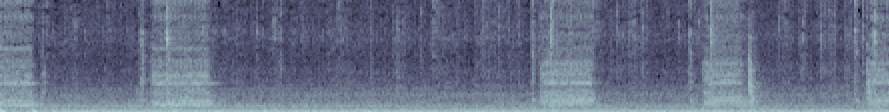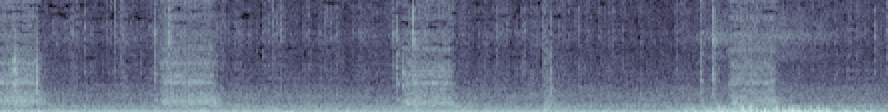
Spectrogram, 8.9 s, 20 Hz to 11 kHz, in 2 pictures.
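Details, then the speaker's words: 2020 Rock-Ola Vinyl Bubbler jukebox, mech out of cabinet, amplifier unplugged, stepped a little at a time after mech index adjustment: steady motor hum with evenly spaced light clicks, then short clatter as it settles; indexing correct. "So when that picks it up and puts it back, it's supposed to land it right in the center of this slot right here."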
